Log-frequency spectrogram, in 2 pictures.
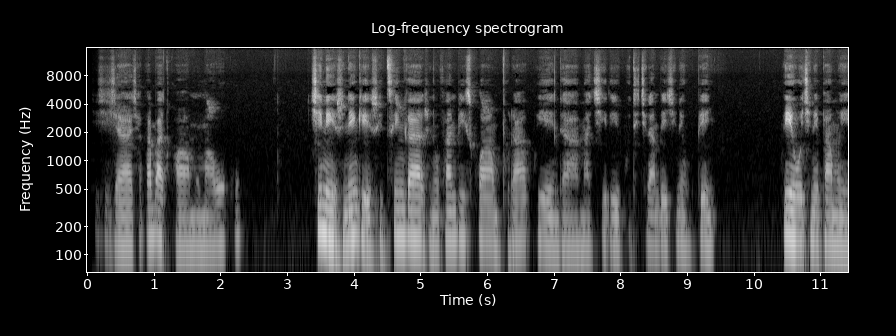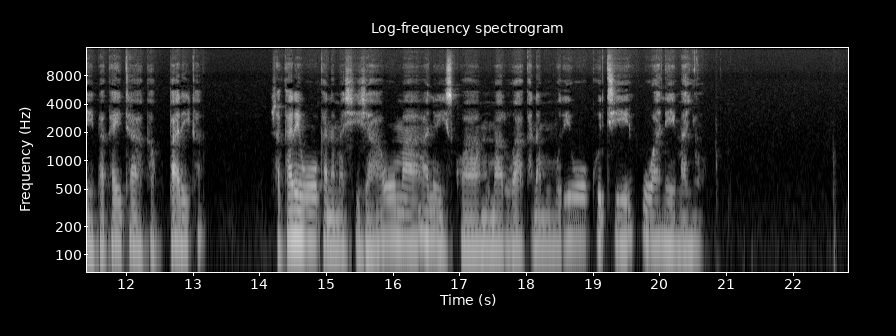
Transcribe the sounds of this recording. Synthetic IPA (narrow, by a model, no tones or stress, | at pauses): t͡ʃiʃiʒat͡ʃakaɓatwamumao̞ːko̞ | t͡ʃine̞ʐine̞ŋɡe̞ʐit͡siŋɡaʐino̞fambiswaɱvuɾakue̞ndamat͡ʃirikuti̥t͡ʃira̰mbe̞t͡ʃine̞ɦupe̞ːɲu | uje̞wo̞t͡ʃine̞pamwe̞pakaitʰakakupa̰ɾiːkʰa | ʐ̥akaɾe̞wo̞kanamaʃiʒaːo̞maːno̞iswamumaruʋakanamumuriwo̞kutʰiuwane̞maɲo̞ːra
